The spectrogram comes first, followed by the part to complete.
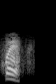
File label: "quick", radiovoice; Garry's Mod; hl2; overwatch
